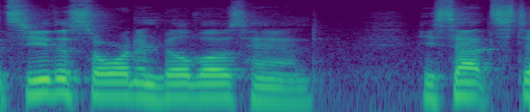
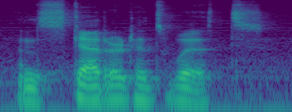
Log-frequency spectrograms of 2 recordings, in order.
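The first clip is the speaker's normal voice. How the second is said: ordinary delivery, nothing marked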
